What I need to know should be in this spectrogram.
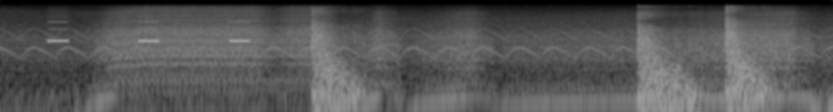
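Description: A diesel engine rumbles and revs.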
